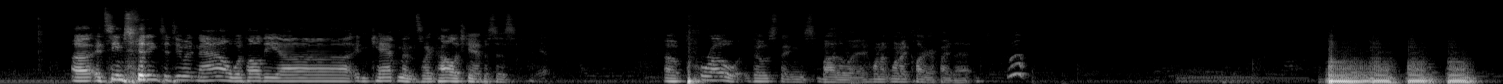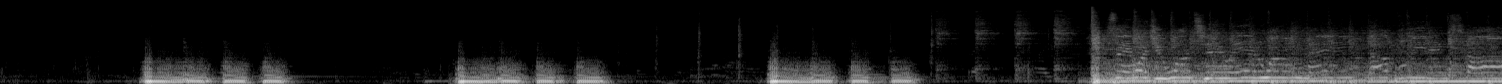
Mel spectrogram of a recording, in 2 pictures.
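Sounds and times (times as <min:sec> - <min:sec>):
electric guitar and bass chord stabs: 0:13.2 - 0:14.9, 0:16.4 - 0:18.1, 0:19.6 - 0:21.2, 0:22.7 - 0:24.3, 0:25.8 - 0:30.0.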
